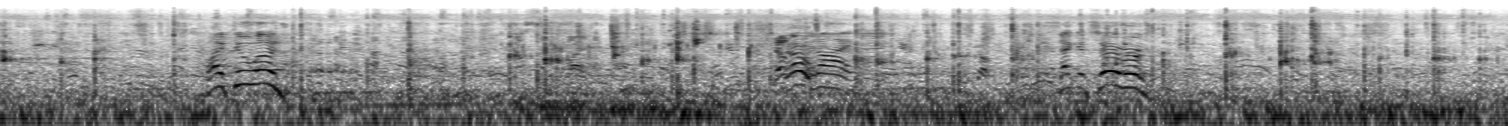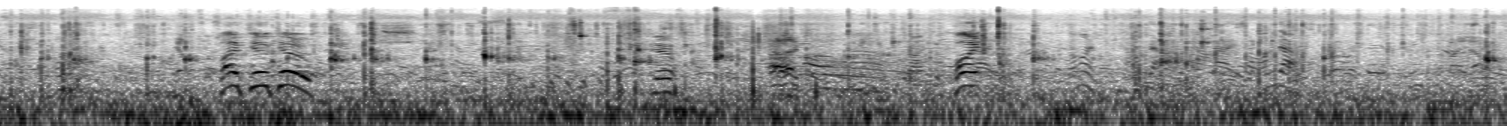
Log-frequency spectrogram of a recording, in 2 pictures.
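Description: Pickleball court ambience: sharp pops of paddles striking plastic balls, scattered among indistinct voices, over a steady low rumble.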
